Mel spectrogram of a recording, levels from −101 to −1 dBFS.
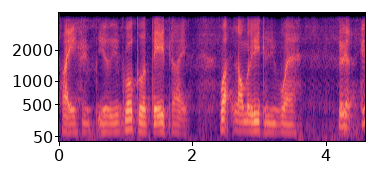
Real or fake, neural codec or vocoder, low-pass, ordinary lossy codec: fake; codec, 16 kHz, 1 kbps, FunCodec, trained on Chinese and English, 50 frames a second; 3.6 kHz; none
